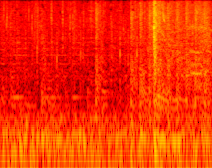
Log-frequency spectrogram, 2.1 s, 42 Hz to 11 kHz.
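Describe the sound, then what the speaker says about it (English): Gunfire in the video game Far Cry 2, a few sharp shots and a louder crack mixed over rumbling low background noise during a short burst. "Somebody's shooting."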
